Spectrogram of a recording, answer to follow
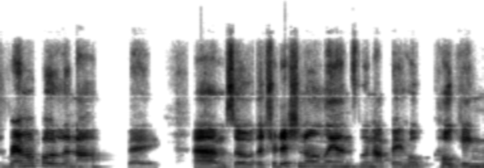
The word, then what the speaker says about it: Ramapo Lenape: Your pronunciation was not necessarily wrong, but it's Ramapo Lenape.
